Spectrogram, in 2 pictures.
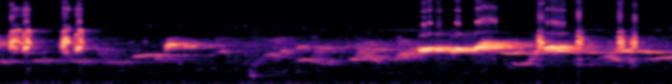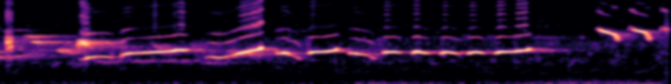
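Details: White-rumped shama song used as a training recording to provoke other birds into answering, with rising and falling clear whistles, slurred notes and short buzzy bursts building to fast rhythmic chips near the end.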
